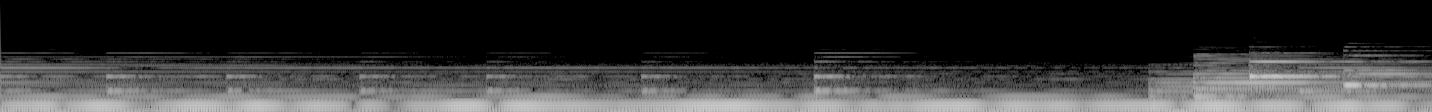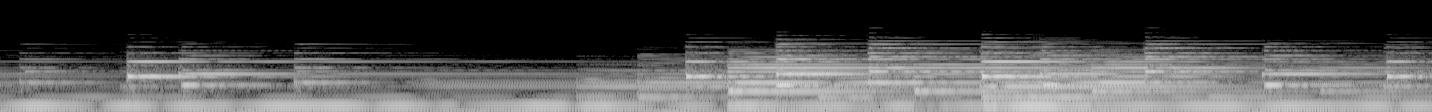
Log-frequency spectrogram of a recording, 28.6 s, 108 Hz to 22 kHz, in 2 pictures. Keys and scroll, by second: 8.2 ctrl+l, 26.3 ctrl+g.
